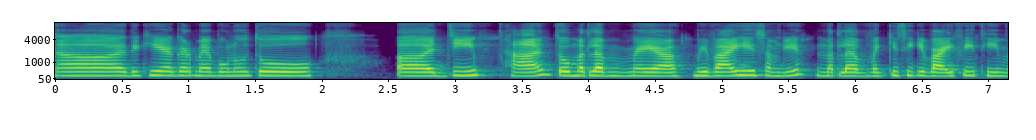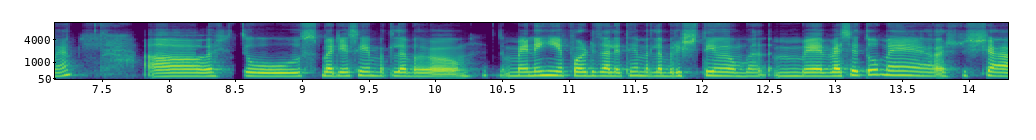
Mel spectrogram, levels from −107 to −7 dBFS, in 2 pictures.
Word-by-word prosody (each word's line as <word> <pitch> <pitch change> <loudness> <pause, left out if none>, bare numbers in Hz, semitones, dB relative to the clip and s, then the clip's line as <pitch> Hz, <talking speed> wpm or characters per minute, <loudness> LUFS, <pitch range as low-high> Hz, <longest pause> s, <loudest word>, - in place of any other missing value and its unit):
अ, 230 0 +2
देखिए 235 +2 0
अगर 235 0 0
मैं 225 -1 0
बोलूँ 225 +1 -4
तो 235 - +4 1.0
अ, 215 0 +4
जी। 215 +4 -3 0.3
हाँ, 215 +5 +2
तो 240 -4 +3
मतलब 235 0 +4 0.2
मैं 215 0 +4
अ, 205 0 +3
विवाह 225 -1 +3
ही 255 +2 +4
समझिए 240 +3 -3
मतलब 210 -1 -1
किसी 245 0 -3
की 235 - -1
वाइफ़ 210 -1 +3
ही 235 - -1
थी 220 -1 -3
मैं। 205 0 -6 0.4
अ, 200 - -1 0.2
तो 215 - -1 0.3
उस 200 0 -6
वज़ह 215 0 +2
से 240 -2 0
मतलब 215 -2 -2
अ, 110 - -3
मैंने 220 +2 +1
ही 250 0 +4
एफ़र्ट 225 -1 0
डाले 215 -2 +1
थे 235 - -3
मतलब 210 -2 -3
रिश्ते 225 +2 -1
म 205 0 -7 0.3
में 210 0 +5
वैसे 215 +4 +4
तो 290 - +3
मैं 245 -4 0
श, 235 +4 -8
220 Hz, 180 wpm, -20 LUFS, 210-235 Hz, 1.0 s, में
